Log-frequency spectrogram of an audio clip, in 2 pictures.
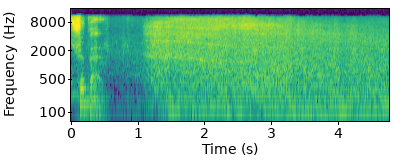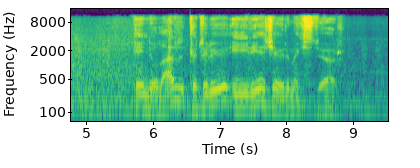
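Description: A jet engine roars steadily in flight.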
